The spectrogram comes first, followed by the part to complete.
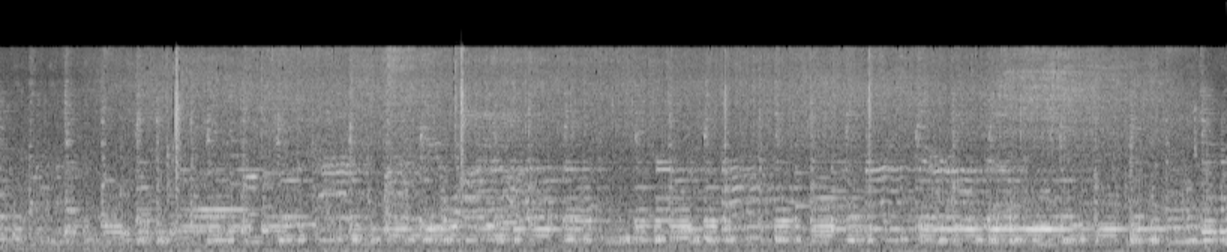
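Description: Music playing over meat sizzling on a charcoal grill, with a steady hiss and a couple of sharp crackling pops from the fat and embers.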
